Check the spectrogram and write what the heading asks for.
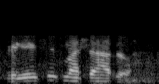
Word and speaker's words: Vinicius Machado: It's Vinicius Machado.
